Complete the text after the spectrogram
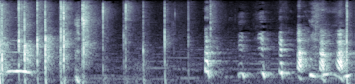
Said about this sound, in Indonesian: kita iya dulu biar seru yuk kita insert um, efek-efek tepuk tangan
